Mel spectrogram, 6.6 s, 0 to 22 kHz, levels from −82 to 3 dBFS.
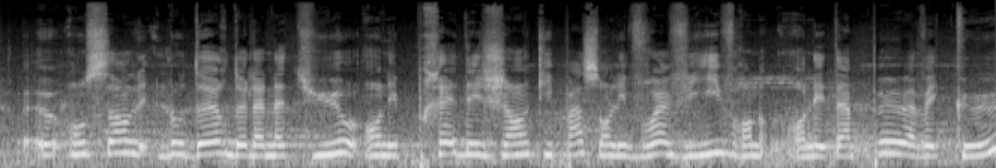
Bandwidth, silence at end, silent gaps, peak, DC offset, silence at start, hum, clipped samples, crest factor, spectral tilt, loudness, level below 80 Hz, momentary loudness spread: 20 kHz; 0 s; none; 0 dBFS; under 0.1%; 0 s; none; under 0.1%; 12 dB; -5 dB/octave; -12 LUFS; -34 dBFS; 3 LU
